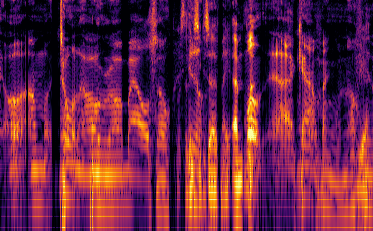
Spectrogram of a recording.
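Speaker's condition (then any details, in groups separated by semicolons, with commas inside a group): ALS; young onset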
